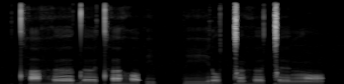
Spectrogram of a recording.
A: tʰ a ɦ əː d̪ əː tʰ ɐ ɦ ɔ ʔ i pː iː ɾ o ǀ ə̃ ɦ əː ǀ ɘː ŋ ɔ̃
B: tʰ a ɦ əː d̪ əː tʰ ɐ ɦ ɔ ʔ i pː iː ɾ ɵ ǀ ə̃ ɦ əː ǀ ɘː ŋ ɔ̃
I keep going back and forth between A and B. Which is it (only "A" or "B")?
A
